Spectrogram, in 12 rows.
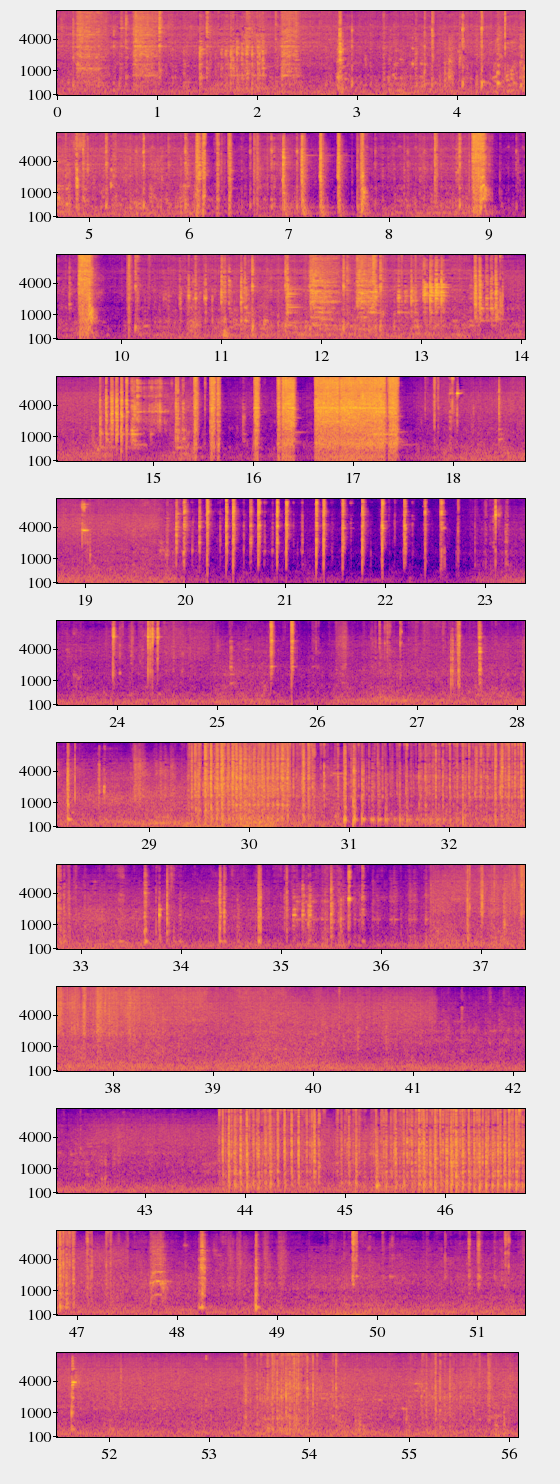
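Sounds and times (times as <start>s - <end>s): metal tools clinking and scraping: 14.5s - 15.6s
fast clicks: 29.4s - 33.0s, 43.7s - 47.4s.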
